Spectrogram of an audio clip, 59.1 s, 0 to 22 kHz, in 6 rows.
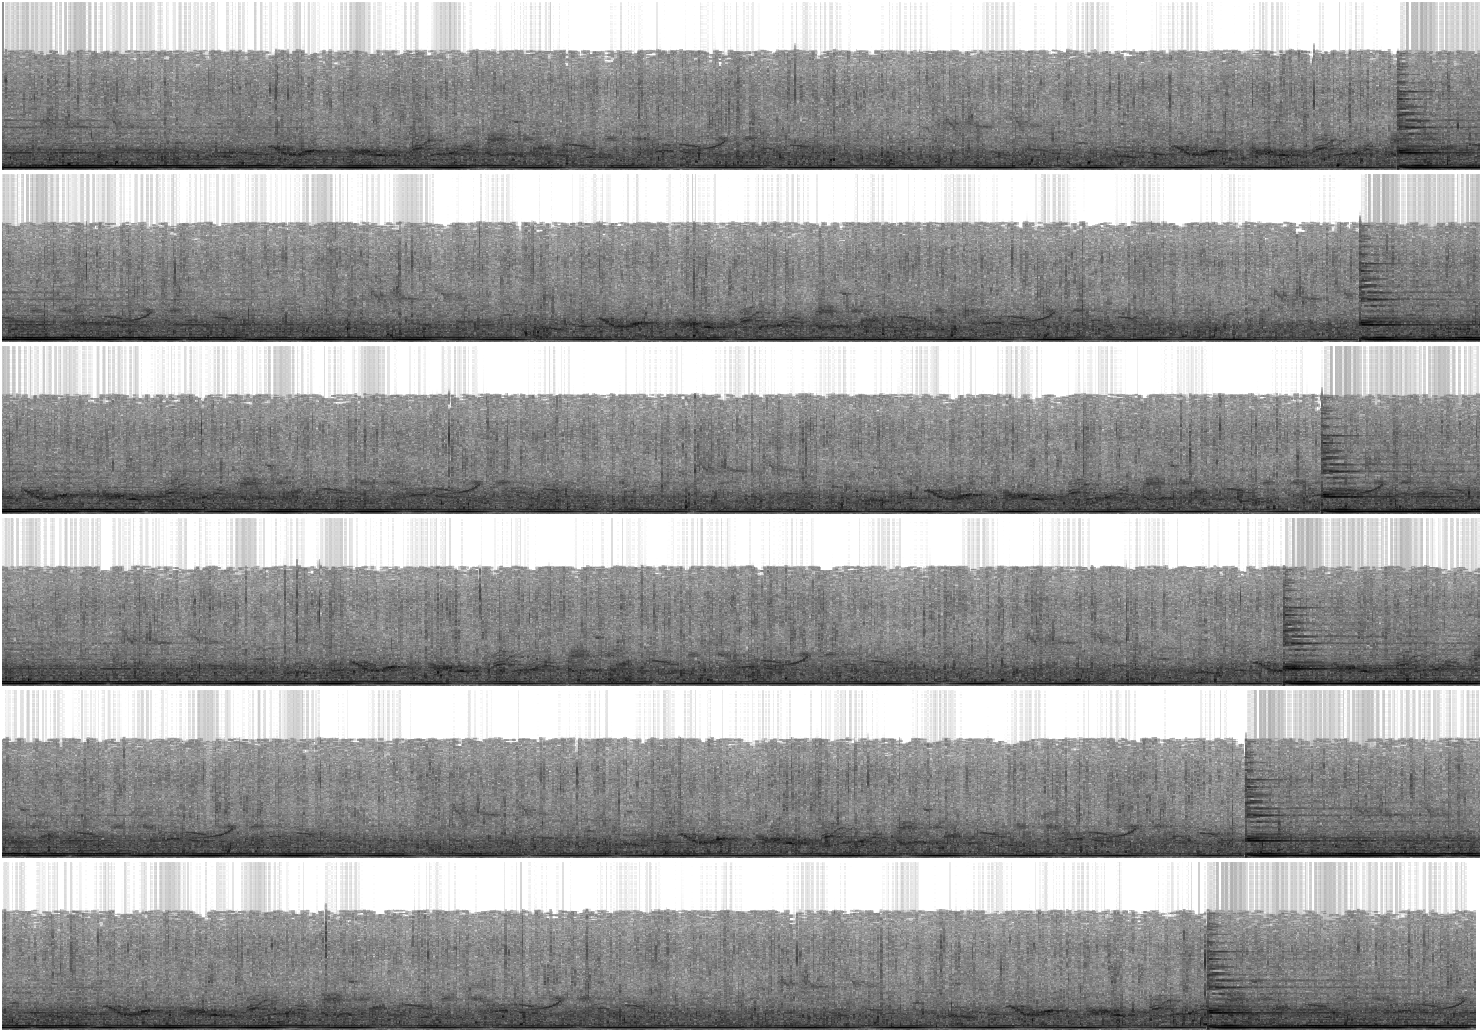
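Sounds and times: temple bell ringing: 0.0s - 8.7s, 9.3s - 16.6s, 18.1s - 35.4s, 36.0s - 59.0s
small birds chirping: 0.0s - 59.0s
water trickling from fountain: 0.0s - 59.0s.

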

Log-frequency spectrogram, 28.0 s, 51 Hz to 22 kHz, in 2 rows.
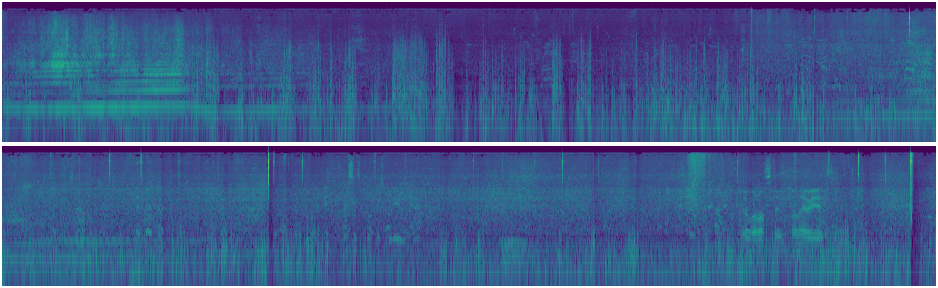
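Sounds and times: race car engine passing: 0.0s - 6.7s, 11.1s - 27.6s
wind noise on microphone: 0.0s - 28.0s.

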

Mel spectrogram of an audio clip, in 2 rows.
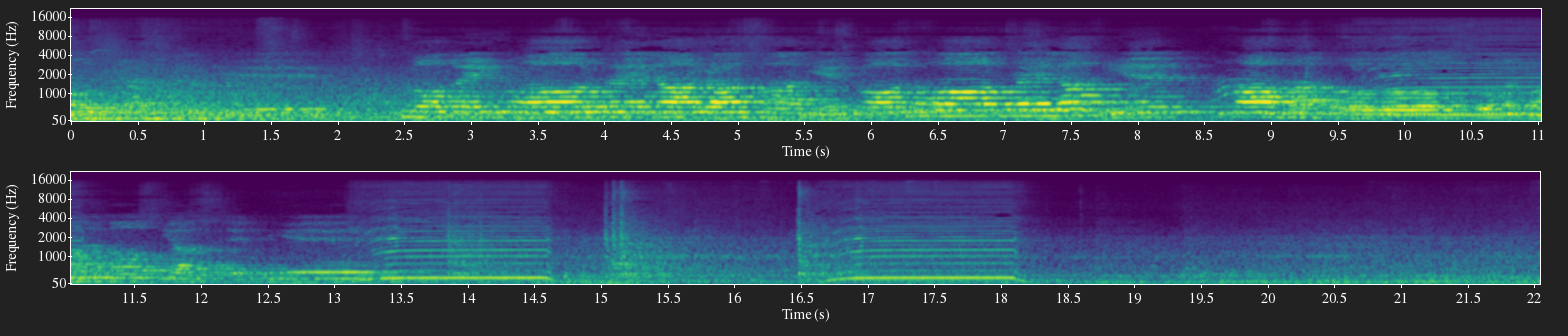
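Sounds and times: slow church music: 0.0s - 15.2s.

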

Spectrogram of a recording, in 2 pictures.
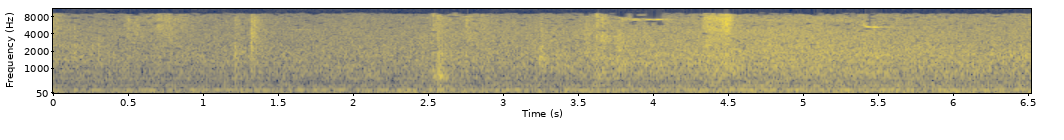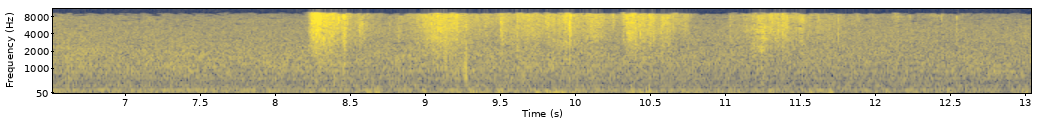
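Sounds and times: footsteps crunching dead leaves: 8.2s - 11.9s.

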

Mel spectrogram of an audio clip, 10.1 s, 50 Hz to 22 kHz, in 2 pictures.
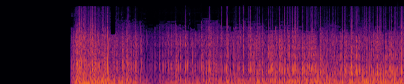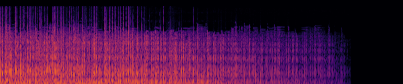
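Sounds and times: rocket engine roar: 0.9s - 9.3s.

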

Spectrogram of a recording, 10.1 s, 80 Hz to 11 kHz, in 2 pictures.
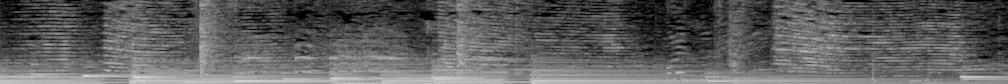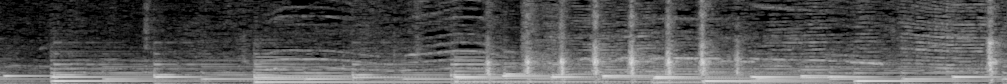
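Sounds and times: keyboard melody: 0.0s - 10.0s.

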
